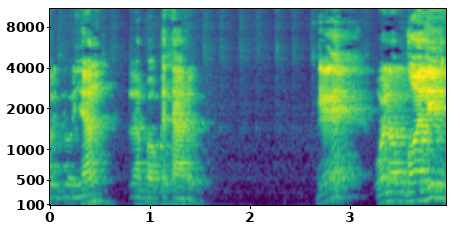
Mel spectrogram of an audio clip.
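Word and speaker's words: ولا الضالين: Waladdallin kau jangan baca walassad.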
